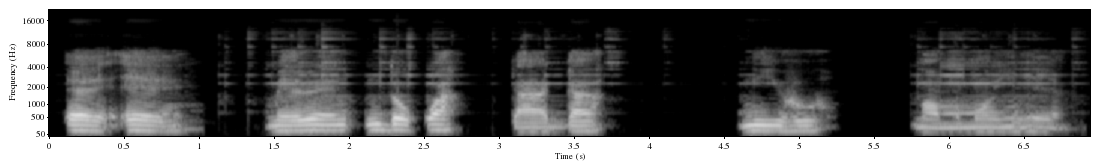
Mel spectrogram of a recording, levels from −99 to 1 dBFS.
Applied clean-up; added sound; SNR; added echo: neural mask model RNNoise.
